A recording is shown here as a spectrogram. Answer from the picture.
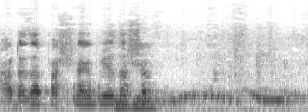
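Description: Domestic pigeons cooing, with voices in the background.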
